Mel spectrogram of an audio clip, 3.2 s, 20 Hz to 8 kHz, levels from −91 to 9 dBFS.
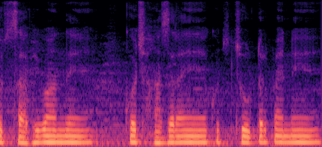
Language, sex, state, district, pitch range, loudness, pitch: Hindi, male, Uttar Pradesh, Jalaun, 120-125 Hz, -14 LUFS, 120 Hz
